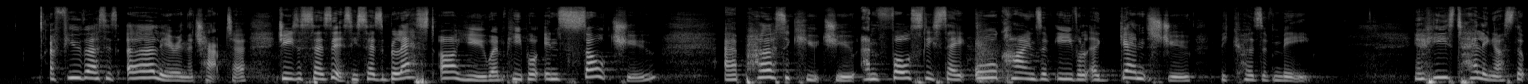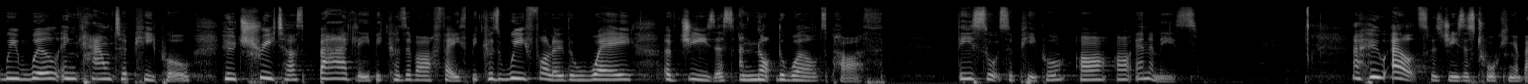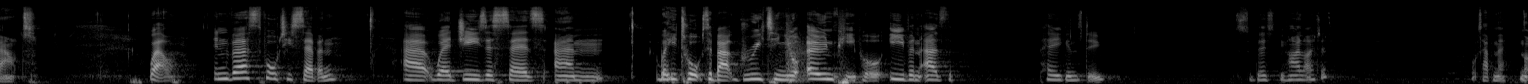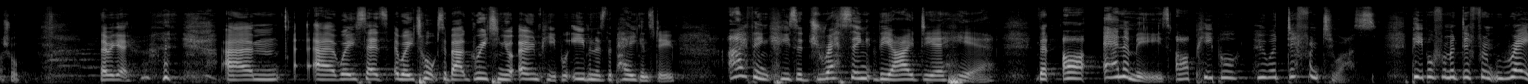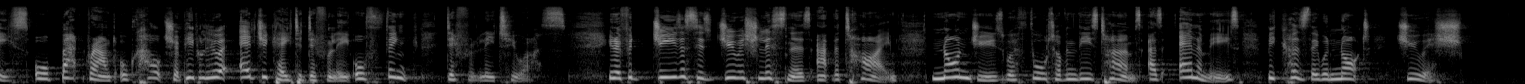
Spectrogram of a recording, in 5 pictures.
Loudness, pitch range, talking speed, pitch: -29 LUFS, 215-295 Hz, 150 wpm, 245 Hz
